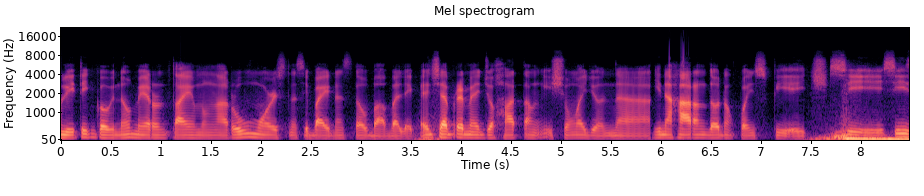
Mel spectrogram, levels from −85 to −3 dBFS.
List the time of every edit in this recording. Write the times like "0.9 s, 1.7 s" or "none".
5.9 s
